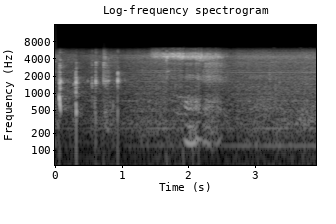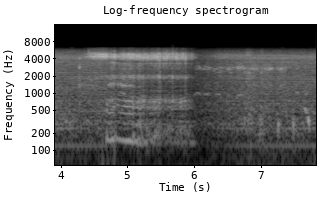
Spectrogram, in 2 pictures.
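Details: Adult man passed out drunk, snoring: two loud, rough, rattling breaths drawn in while asleep, with some clicks and room noise.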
